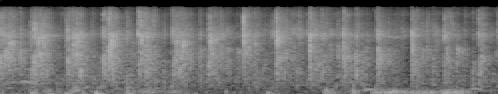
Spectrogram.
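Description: An audience at a publishing-industry panel applauds a promising editor, a dense patter of many hands clapping steadily at moderate volume from start to finish, with no one speaking over it.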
